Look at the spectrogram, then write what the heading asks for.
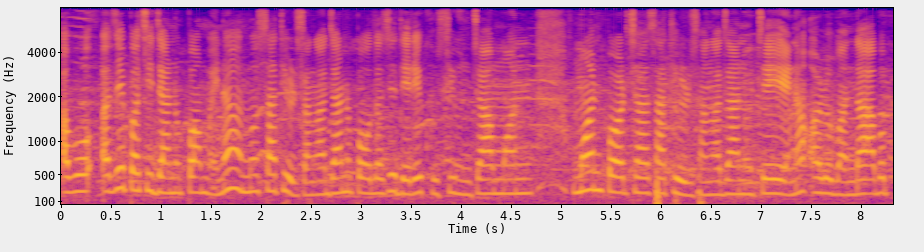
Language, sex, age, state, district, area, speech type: Nepali, female, 18-30, West Bengal, Alipurduar, urban, spontaneous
